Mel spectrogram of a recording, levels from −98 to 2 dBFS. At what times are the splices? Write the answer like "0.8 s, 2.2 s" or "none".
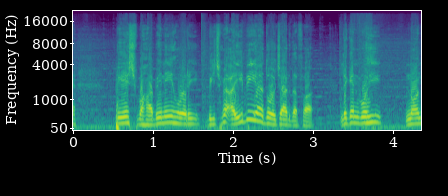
none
